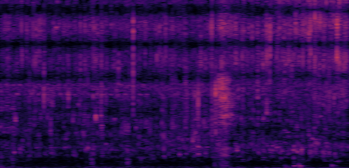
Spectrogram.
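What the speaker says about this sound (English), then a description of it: "that's the water I'm filling." Water running and trickling steadily into a container, a soft continuous splashing flow at close range with small knocks and clinks.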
